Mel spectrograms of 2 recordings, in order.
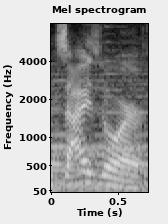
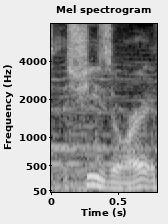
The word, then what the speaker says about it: Xizor: It looks like Zizor. – Thing. It's Prince Shizor. It's spelt X-I-Z-O-R.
